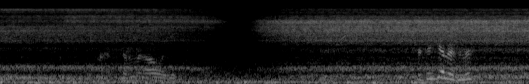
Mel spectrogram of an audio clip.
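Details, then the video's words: Loud hissing from a Russell's viper, a continuous airy high-pitched rush with one brief gap midway and faint voices murmuring underneath. "Loud hissing sound of Russell's viper."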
